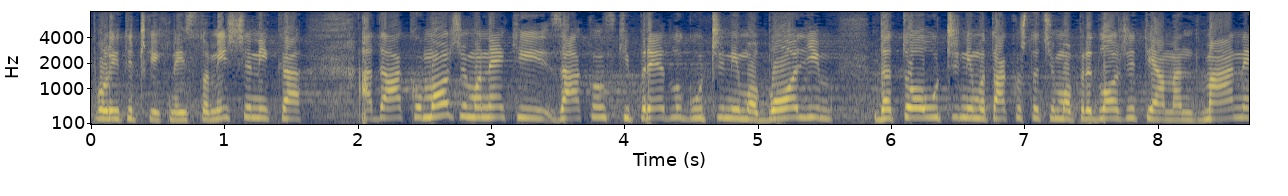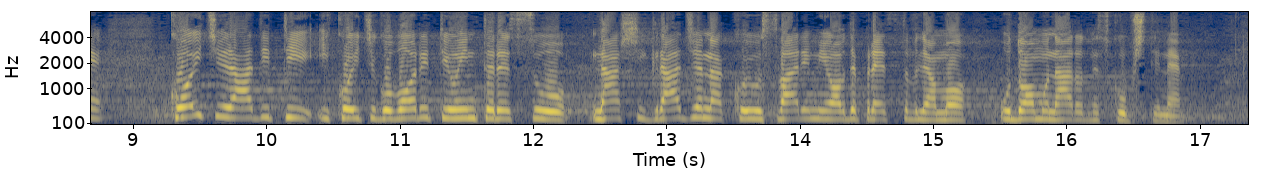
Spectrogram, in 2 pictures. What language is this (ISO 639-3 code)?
srp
